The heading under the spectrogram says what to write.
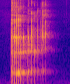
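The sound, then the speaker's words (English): A single loud burp lasting about half a second, with a rough, gurgling tone and no talking around it. “It was a bus burp.”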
